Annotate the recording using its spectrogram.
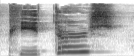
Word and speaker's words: Pieters: I didn't pronounce either of their names right. Thomas Pieters. Pieters. And Alexander Norlin.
